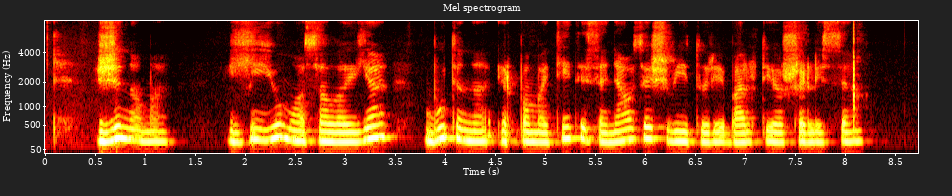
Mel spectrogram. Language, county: Lithuanian, Vilnius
